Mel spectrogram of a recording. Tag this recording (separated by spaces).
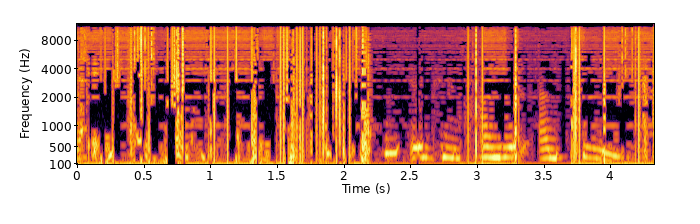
broken-toy circuit-bending digital micro music noise speak-and-spell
